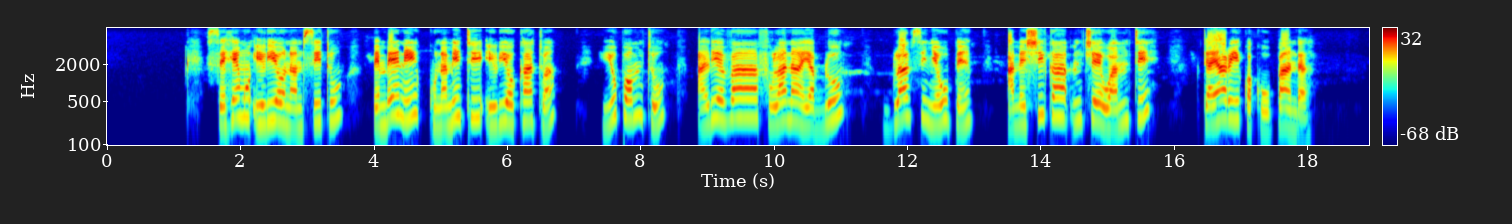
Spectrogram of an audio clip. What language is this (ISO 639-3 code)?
swa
